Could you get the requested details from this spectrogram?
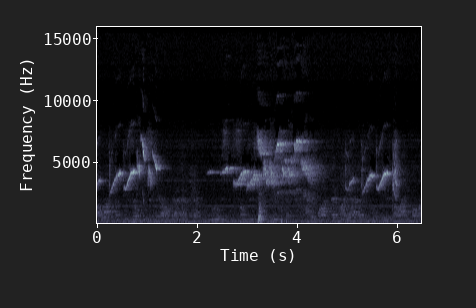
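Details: Double-collared seedeater singing in a 'corta canto' style: quick bright whistled phrases with rising and falling slurs, delivered in bursts, with low murmuring voices underneath.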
